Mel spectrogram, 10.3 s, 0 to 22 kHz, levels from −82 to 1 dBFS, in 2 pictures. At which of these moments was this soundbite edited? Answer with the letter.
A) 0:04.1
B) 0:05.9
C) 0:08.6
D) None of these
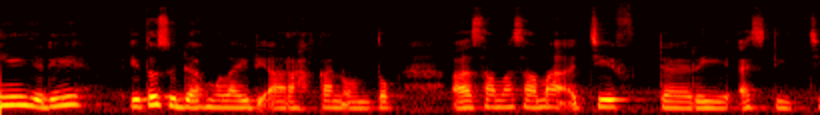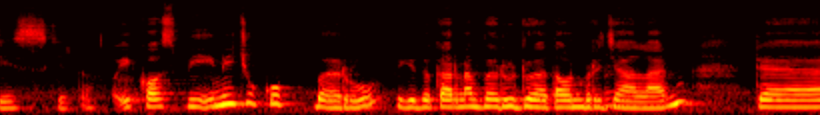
B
